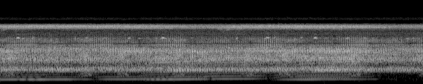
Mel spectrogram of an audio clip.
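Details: Banded bullfrogs, called house bullfrogs locally, call for partners alongside other frogs after heavy rain at the start of the rainy season: low, humming drawn-out notes overlapping in sequence beneath a loud, continuous buzzing chorus.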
